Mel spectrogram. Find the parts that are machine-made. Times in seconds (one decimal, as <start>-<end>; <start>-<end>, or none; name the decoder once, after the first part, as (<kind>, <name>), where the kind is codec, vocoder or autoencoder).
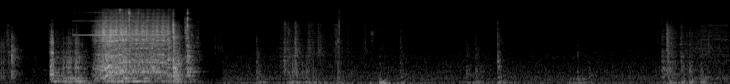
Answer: none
